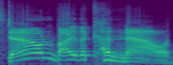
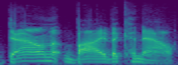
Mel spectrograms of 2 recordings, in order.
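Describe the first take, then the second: First: Slow and raised in pitch; high, drawn-out reading. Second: Slow, settling down in pitch; lower, drawn-out repeat. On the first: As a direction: stretch it out up high. Line read twice in different pitch. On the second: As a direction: echo it slowly without the lift. Repeat of the same line. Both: Acted.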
